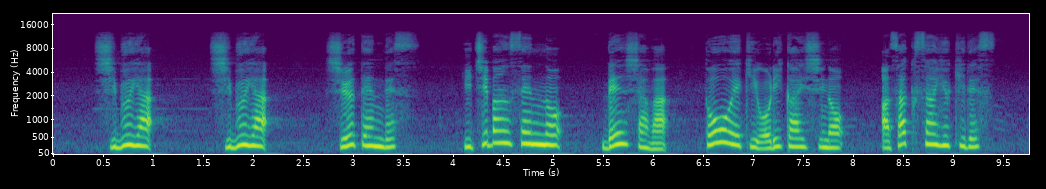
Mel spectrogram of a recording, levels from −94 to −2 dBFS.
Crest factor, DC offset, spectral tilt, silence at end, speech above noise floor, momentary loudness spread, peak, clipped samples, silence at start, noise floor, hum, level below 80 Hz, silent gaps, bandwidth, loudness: 14 dB; under 0.1%; -7 dB/octave; 0.5 s; 41 dB; 11 LU; -2 dBFS; under 0.1%; 0.5 s; -56 dBFS; none; -68 dBFS; none; 11 kHz; -16 LUFS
